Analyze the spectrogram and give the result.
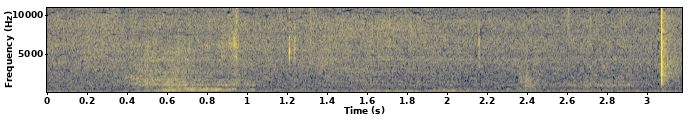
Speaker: you can hear my stomach growling but holy crap I can all right I'll do one at a time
